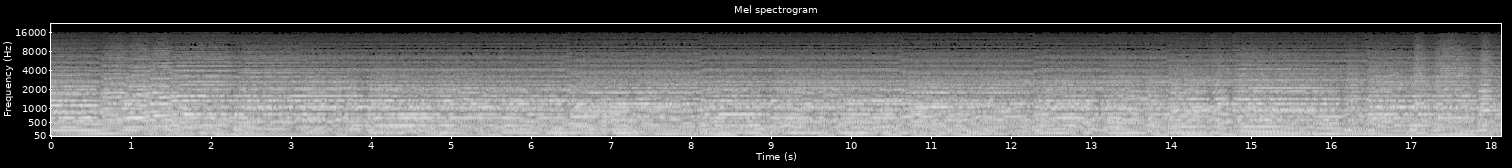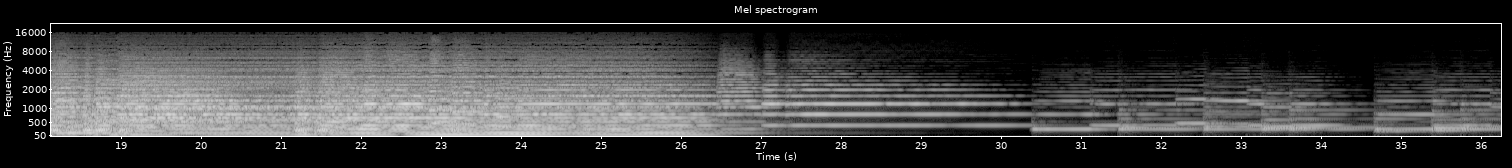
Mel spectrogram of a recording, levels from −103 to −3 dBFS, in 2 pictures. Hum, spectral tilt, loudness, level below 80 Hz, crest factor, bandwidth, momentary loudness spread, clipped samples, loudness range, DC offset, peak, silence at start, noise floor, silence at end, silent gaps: none; -5.5 dB/octave; -19 LUFS; -34 dBFS; 18 dB; 14.5 kHz; 20 LU; under 0.1%; 21 LU; under 0.1%; -2 dBFS; 0 s; -47 dBFS; 0 s; none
